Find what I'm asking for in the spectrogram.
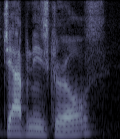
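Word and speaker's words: JPNS GRLS: Japanese Girls, pronounced Japanese Girls. Spelled J-P-N-S, girl, G-R-L-S.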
